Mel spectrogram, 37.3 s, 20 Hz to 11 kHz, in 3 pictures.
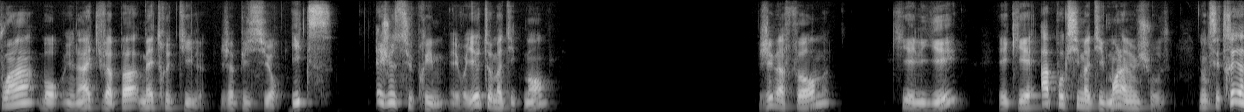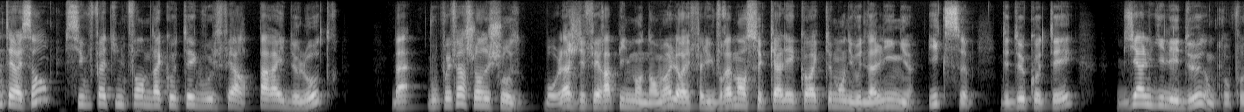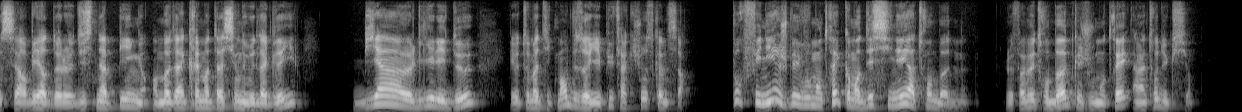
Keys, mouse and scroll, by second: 1.4 click, 2.9 x, 4.1-5.2 scroll down 2, 5.2-5.5 scroll up 2, 6.7 click, 8.8 scroll down 2, 11.8-37.3 shift+middle drag, 16.2-17.0 shift+scroll up 1.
